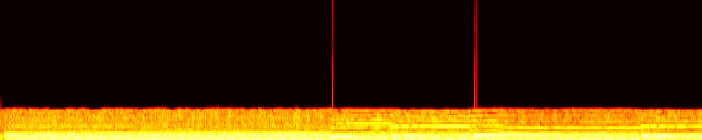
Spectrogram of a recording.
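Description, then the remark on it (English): A heavy bus engine drones loudly and steadily, its pitch stepping upward through several gear changes as it accelerates; no voices. “I'm getting off the bus.”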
